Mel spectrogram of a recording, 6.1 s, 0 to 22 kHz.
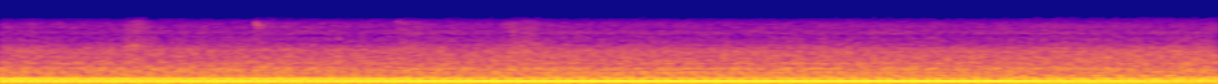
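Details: Truck V8 after a cheap engine refresh for a tapping noise, with aluminum chunks found in the oil pan: deep steady rumble with an even beat and no tap or tick heard; the valvetrain sounds quiet and healthy.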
